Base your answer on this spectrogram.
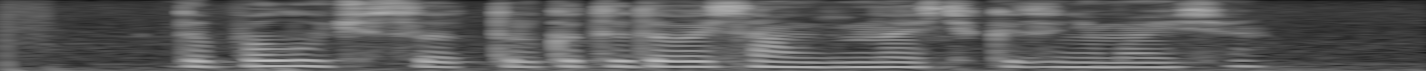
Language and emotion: Russian, neutral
